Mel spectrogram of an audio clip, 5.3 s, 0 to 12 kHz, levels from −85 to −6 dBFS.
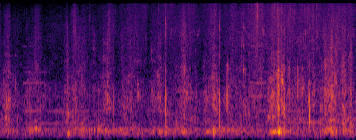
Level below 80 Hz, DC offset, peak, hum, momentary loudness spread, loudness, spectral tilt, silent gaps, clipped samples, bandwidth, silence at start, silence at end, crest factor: -72 dBFS; under 0.1%; -12 dBFS; none; 12 LU; -37 LUFS; -3.5 dB/octave; none; under 0.1%; 11.5 kHz; 0 s; 0 s; 24 dB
